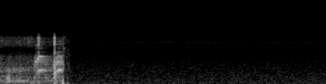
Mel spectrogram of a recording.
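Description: A short voice-like sound with a couple of sharp clicks in the first second, then near silence for the remaining three seconds.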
